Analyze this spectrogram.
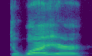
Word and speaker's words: Dwyer: all the time and my name rhymes with the word choir so it's like the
